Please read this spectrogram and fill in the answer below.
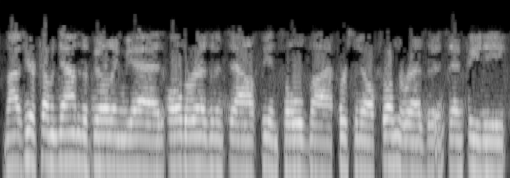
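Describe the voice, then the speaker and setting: A man's voice: mid-range voice, completely flat delivery, brisk, smooth. A man acting as fire incident commander, speaking in a matter-of-fact, procedural way over a two-way radio. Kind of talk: emergency radio traffic. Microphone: radio handset. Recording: tinny narrowband fire radio transmission.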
